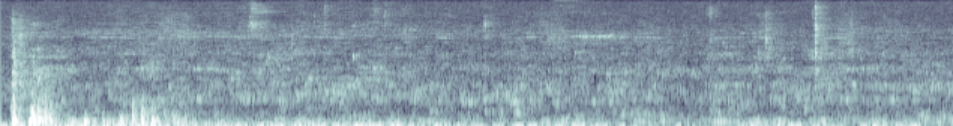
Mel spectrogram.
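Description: Paper rustles softly as it is pressed down by hand.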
